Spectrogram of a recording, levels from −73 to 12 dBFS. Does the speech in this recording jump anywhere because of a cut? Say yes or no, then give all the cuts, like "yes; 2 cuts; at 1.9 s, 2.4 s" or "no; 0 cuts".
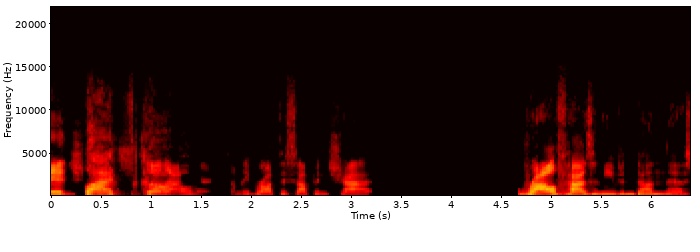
yes; 1 cut; at 1.2 s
